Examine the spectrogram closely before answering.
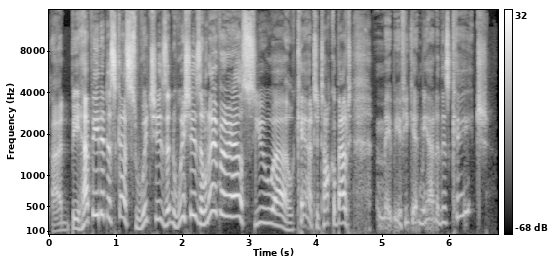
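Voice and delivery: high, wheedling leprechaun; bargaining leprechaun. Acted. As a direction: coax them in a high little voice.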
